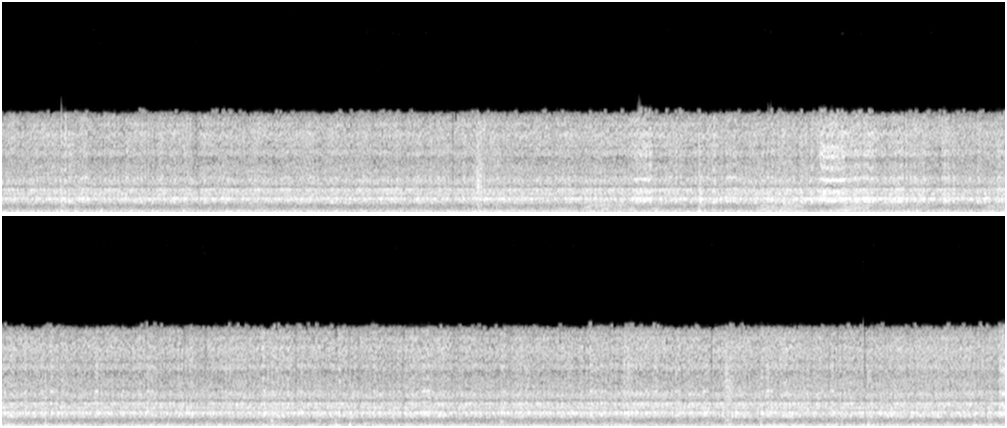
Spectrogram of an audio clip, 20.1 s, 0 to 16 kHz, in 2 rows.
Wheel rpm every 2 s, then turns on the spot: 230, 230, 230, 230, 230, 230, 240, 240, 230, 240.
none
